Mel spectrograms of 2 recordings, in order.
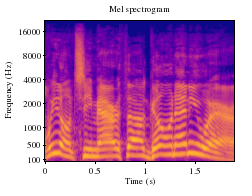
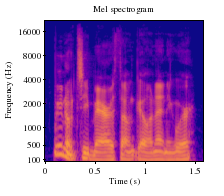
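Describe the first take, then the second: First: It is said in a cheerful, positive tone. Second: It is said in a flat, mocking tone. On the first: The game will be around for a long time. "Bungie's all positive, like, oh" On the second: The game is going to fail. "this is my tone"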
